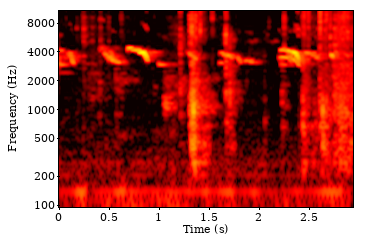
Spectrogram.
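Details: Tiny coloured chicks eating spicy Sun Poppers snacks give thin, high, downslurred chirps, scattered singly with short gaps, alongside soft tapping and rustling from pecking at food.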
